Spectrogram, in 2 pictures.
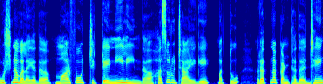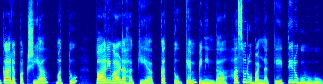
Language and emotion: Kannada, neutral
